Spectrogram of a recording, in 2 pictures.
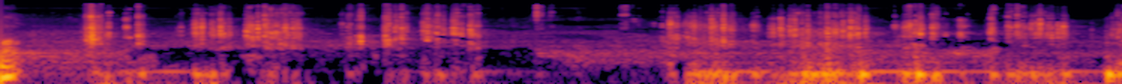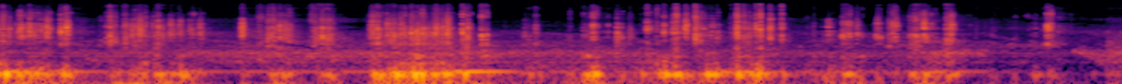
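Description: Typing on a computer keyboard: a quick run of key clicks with short pauses, over a low steady hum that comes in about four seconds in.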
